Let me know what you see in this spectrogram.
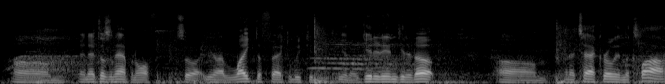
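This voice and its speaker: Mumbling at a very fast pace with fairly even intonation, a man with a medium pitch speaks over noticeable background noise. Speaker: NBA head coach. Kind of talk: press conference. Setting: media availability after practice. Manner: halting, many fillers.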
